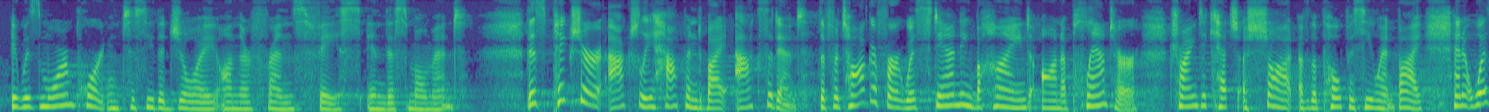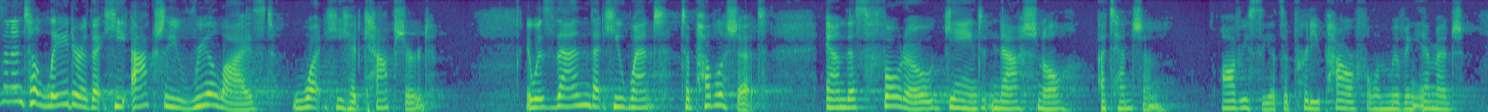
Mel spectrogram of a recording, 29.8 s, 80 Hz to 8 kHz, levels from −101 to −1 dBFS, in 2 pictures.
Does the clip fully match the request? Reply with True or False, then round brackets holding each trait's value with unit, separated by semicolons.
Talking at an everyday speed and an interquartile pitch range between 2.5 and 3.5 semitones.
False (155 wpm; 5.3 semitones)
